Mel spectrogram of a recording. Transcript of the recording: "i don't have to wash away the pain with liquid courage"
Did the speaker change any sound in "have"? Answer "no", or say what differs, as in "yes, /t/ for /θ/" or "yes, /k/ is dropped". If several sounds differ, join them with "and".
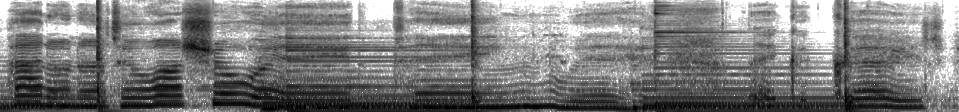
yes, /f/ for /v/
